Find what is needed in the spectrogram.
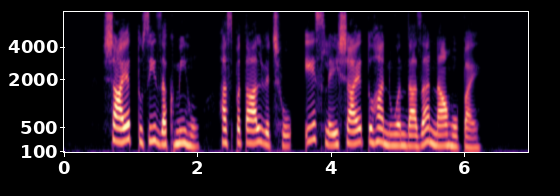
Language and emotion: Punjabi, neutral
